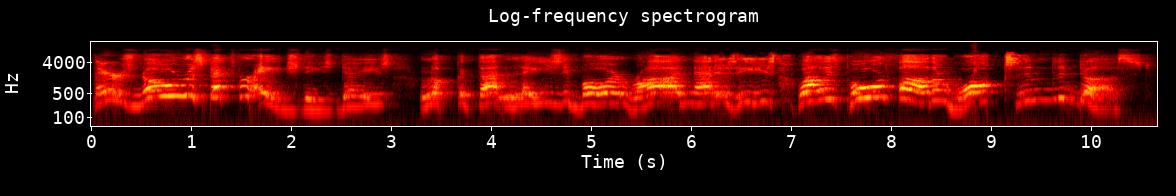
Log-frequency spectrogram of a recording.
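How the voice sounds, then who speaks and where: Woman acting a loud, indignant farmer. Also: high-pitched, lively intonation, slow, few pauses, roomy sound, lo-fi sound, heavily acted. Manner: loud, emphatic exclaiming. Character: indignant male farmer grumbling about the young. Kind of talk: children's storybook storytelling.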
